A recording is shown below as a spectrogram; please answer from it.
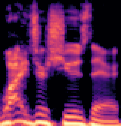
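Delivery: mock passive-aggressive, thinly veiled irritation, pointed. Retelling what someone said as they walked in after drinking, mimicking passive-aggressive annoyance. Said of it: "it was all passive aggressive annoyance".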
